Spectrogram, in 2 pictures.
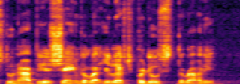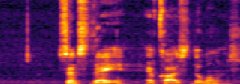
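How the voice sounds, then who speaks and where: A man in his eighties with a deep voice, speaking as a deacon in a homily-style talk, telling stories with gentle dry humor, filmed on a laptop webcam at home. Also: a little hiss or hum. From Rochester, New York area. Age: 80s. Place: home room, indoors. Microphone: laptop webcam at close range.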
